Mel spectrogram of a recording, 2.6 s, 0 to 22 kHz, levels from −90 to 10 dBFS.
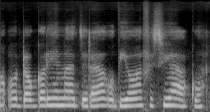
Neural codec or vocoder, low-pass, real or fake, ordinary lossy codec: codec, 44.1 kHz, 2.6 kbps, DAC; none; fake; none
